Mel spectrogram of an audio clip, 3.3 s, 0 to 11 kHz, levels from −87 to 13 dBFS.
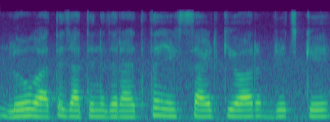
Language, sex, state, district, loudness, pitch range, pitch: Hindi, male, Maharashtra, Chandrapur, -15 LUFS, 170-175 Hz, 175 Hz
